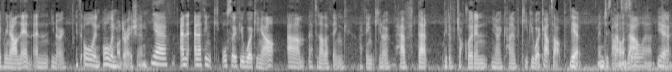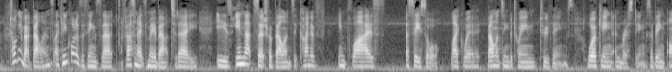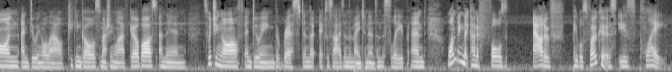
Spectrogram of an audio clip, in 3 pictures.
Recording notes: Since the sun was shining on this beautiful day we recorded outside so the birds provide some beautiful ambiance but you’ll have to excuse an airplane or two!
